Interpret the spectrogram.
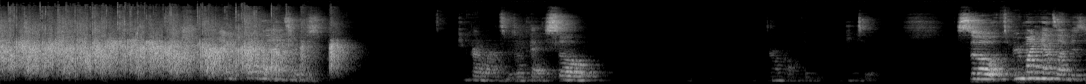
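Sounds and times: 
audience applause from a room full of people: 0.0 - 3.6
speech: 5.5 - 6.0, 9.7 - 10.8.

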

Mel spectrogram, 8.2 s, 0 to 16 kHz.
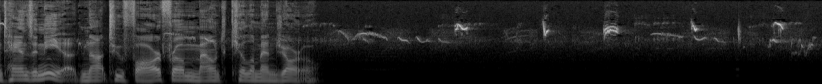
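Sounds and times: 
speech: 0.0 - 3.3
Eastern Violet-backed Sunbird twittering in Tanzania near Mount Kilimanjaro: 0.0 - 8.2.

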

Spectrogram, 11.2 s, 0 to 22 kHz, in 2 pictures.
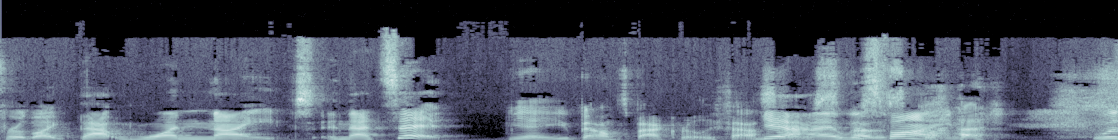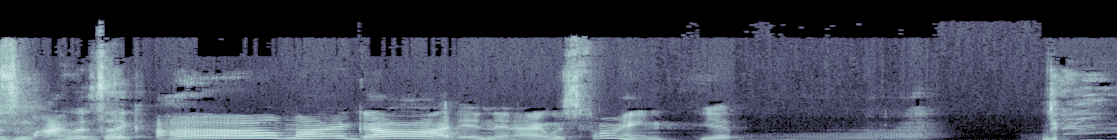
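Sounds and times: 
speech: 0.0 - 9.4, 10.8 - 11.1
dog snoring: 9.3 - 10.4.

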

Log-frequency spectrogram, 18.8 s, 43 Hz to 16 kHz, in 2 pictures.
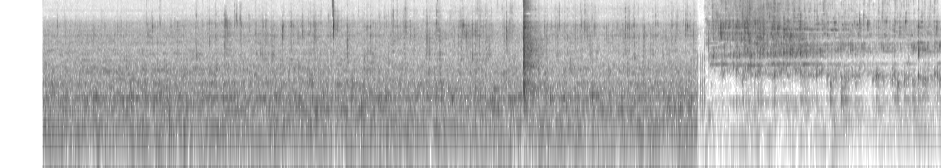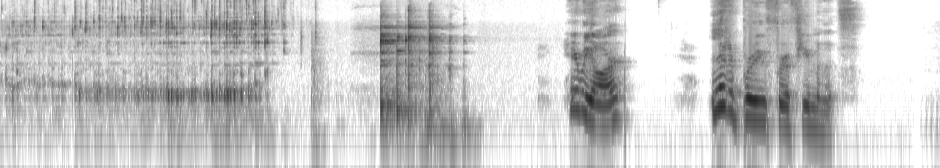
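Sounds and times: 
water pouring and splashing while making a pot of tea: 0.4 - 12.5
speech: 15.2 - 15.7, 16.5 - 18.0.

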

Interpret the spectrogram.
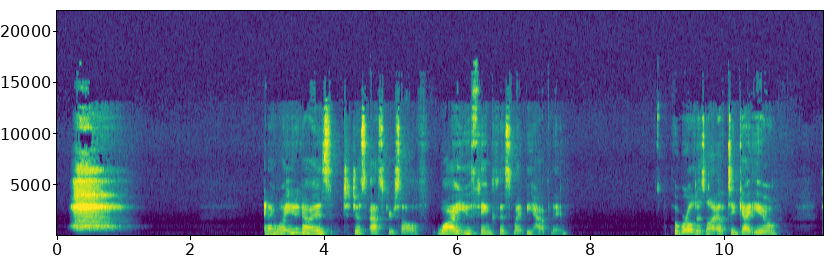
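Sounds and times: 
deep breath in and out: 0.2 - 1.1
speech: 3.1 - 7.7, 9.3 - 10.9.

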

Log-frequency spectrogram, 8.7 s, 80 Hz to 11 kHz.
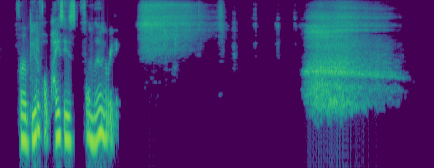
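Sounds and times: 
speech: 0.4 - 3.2
person taking a deep cleansing breath during a guided breathing exercise: 2.7 - 4.5, 6.0 - 8.2.

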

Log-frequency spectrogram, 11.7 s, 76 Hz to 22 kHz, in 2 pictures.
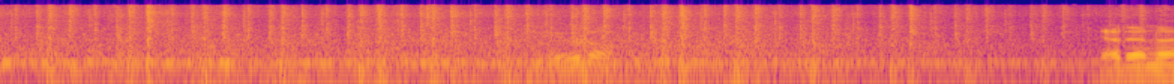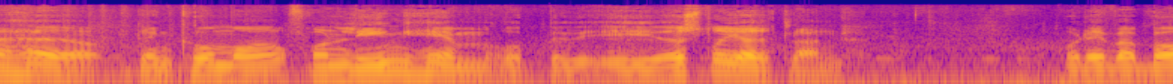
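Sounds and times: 
slow two-cylinder tractor engine rebuilt from a wreck chugging at a fair: 0.0 - 8.2
speech: 5.5 - 10.2, 11.2 - 11.7.

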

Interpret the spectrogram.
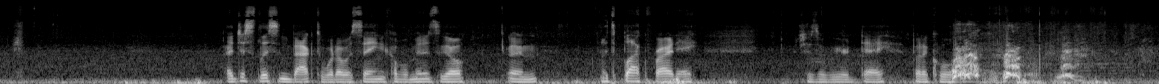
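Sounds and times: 
steady low outdoor rumble: 0.0 - 11.5
speech: 2.3 - 7.0, 8.0 - 10.9
dog barking in a park: 9.5 - 10.9.

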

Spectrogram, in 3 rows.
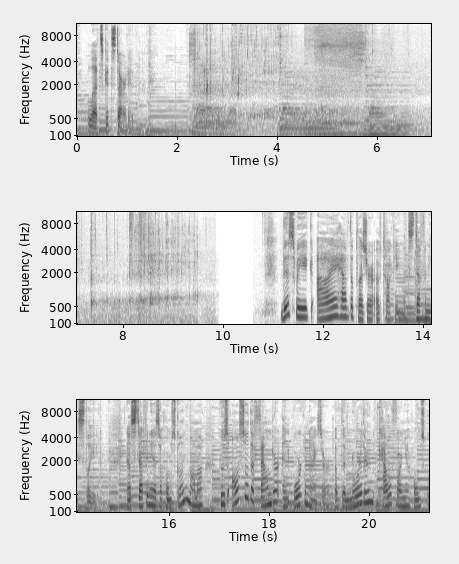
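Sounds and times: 
speech: 0.2 - 1.6, 11.2 - 21.1
coffee pouring into a cup: 2.3 - 4.3, 7.3 - 9.7.

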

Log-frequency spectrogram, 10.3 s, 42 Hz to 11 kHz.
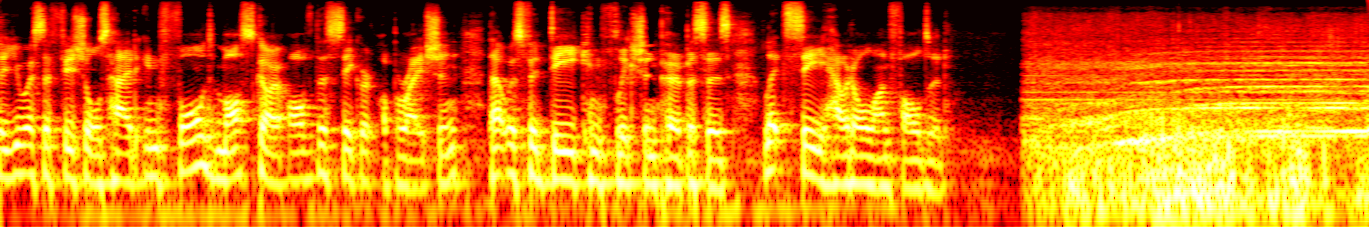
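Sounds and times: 
speech: 0.0 - 7.2
rumbling noisy background in Kyiv Ukraine: 7.1 - 10.2
air raid sirens wailing in Kyiv Ukraine: 7.7 - 10.2.

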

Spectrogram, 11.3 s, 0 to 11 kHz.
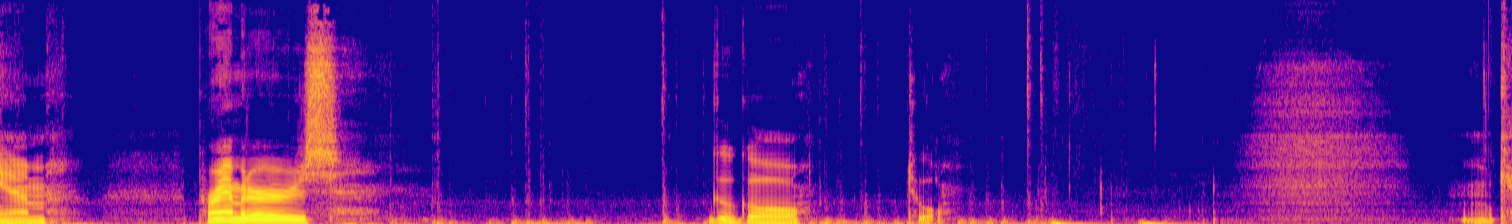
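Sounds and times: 
speech: 0.0 - 0.6, 1.5 - 2.7, 5.3 - 6.2, 6.8 - 7.2, 11.0 - 11.3
typing on a computer keyboard: 2.9 - 5.4, 6.1 - 8.0.

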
